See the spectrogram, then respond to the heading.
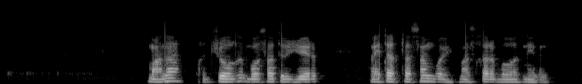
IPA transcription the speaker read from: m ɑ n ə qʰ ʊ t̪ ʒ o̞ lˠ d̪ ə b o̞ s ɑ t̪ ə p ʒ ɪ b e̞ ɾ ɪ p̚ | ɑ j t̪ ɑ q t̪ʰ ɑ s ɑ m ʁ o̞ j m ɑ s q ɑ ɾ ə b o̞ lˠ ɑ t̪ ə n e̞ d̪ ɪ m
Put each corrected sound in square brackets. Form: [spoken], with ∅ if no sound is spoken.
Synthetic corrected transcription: m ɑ n [ɑ] qʰ ʊ t̪ ʒ o̞ lˠ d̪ ə b o̞ s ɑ t̪ ə p ʒ ɪ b e̞ ɾ ɪ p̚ | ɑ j t̪ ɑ q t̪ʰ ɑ s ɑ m ʁ o̞ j m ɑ s q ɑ ɾ [ɑ] b o̞ lˠ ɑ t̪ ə n e̞ d̪ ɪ m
